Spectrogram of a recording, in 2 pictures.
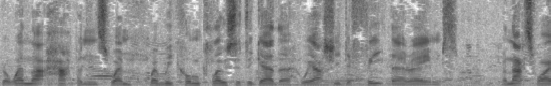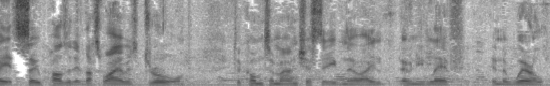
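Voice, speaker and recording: A man with a medium-pitched voice reports news on location, making it up as he goes. His delivery is halting, with repeated words. He is outdoors in a city square, with crowd and traffic noise clearly audible around him. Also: fairly even intonation.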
